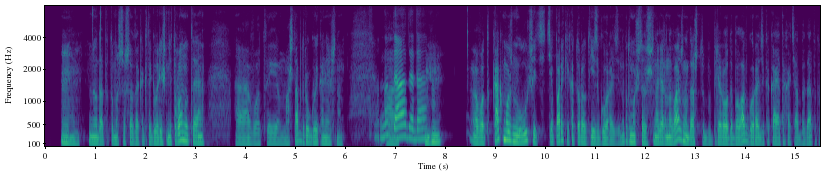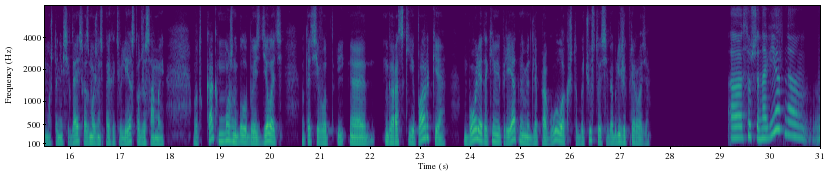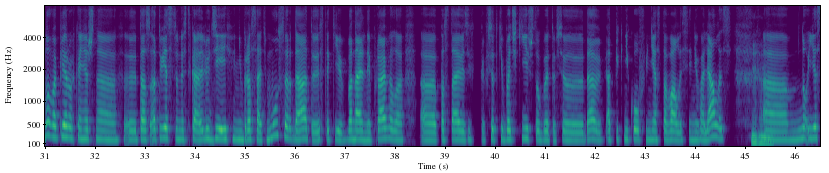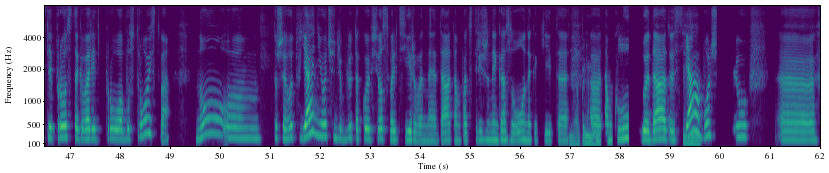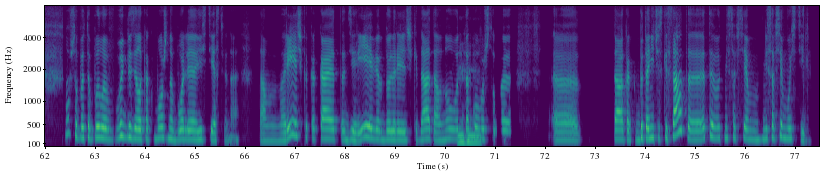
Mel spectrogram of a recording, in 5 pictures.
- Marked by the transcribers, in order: tapping; other background noise
- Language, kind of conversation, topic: Russian, podcast, Чем для вас прогулка в лесу отличается от прогулки в парке?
